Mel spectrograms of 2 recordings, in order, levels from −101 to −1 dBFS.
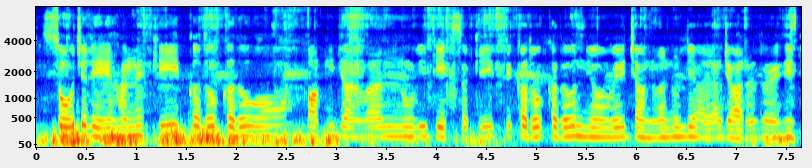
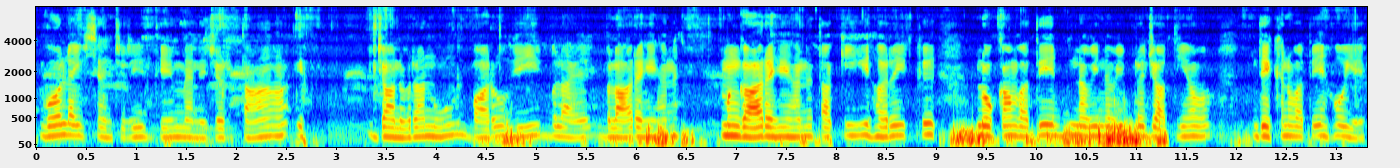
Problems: none marked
